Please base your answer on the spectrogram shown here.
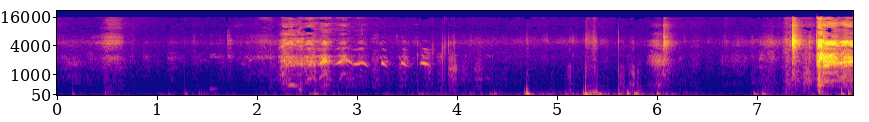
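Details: Pet Alaskan malamute named Rocket reacting to a birthday balloon indoors. The dog gives a run of short, wavering whining tones that step downward, amid snuffling, rustling and sharp bursts of handling noise.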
